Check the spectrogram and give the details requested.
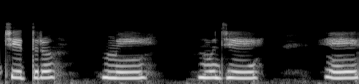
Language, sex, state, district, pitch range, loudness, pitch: Hindi, female, Madhya Pradesh, Bhopal, 295-310 Hz, -13 LUFS, 305 Hz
